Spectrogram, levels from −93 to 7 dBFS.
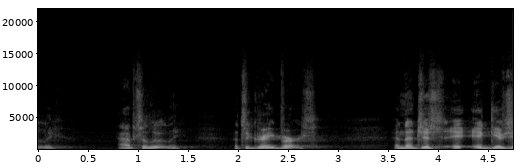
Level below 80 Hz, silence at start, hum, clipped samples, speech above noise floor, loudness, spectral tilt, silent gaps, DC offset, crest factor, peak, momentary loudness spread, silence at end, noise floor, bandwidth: under -90 dBFS; 0 s; none; under 0.1%; 39 dB; -38 LUFS; -5.5 dB/octave; none; under 0.1%; 20 dB; -20 dBFS; 20 LU; 0 s; -76 dBFS; 13 kHz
